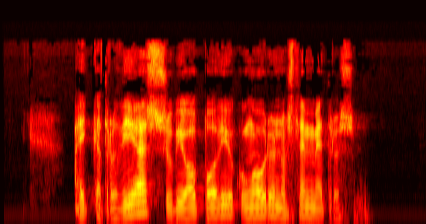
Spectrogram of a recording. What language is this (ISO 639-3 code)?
glg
